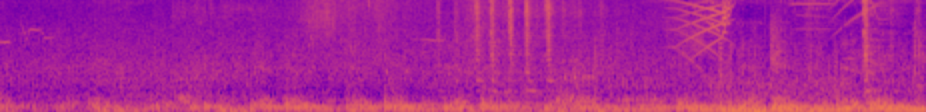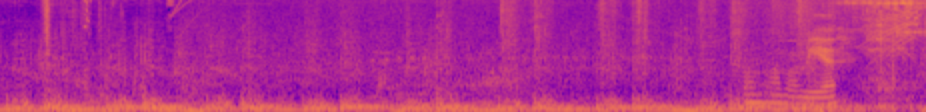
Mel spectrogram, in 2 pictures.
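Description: A large mechanical beast rumbles and stomps closer, growing louder.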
